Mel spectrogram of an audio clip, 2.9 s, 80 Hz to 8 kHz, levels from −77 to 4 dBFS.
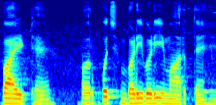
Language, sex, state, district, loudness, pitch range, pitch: Hindi, male, Madhya Pradesh, Katni, -19 LUFS, 125-140 Hz, 135 Hz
